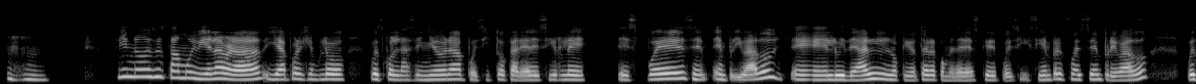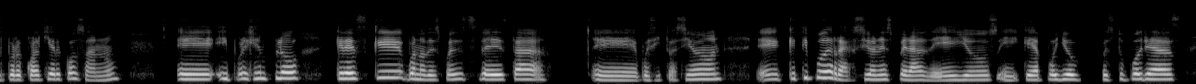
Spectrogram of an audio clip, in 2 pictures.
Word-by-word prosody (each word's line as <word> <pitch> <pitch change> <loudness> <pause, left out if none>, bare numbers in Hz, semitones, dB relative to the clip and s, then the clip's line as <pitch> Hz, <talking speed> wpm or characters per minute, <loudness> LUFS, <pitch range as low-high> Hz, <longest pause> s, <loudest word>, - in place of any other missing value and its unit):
Ujú. 220 -3 -7 0.6
Sí, 350 +1 -2
no, 355 0 +1
eso 355 0 +2
está 320 -3 -1
muy 295 -2 -1
bien, 250 -1 +1
la 265 0 +4
verdad. 230 +2 +4
Y 235 - -7
ya, 230 -1 +2
por 255 +2 -1
ejemplo, 235 0 0 0.2
pues, 240 -2 +1
con 230 -3 0
la 210 0 -6
señora, 220 +2 -1
pues - - -8
sí, 215 - -20
tocaría 220 -1 -2
decirle 215 +1 -2 0.3
después 250 +6 +1
en 225 -2 -2
en 235 -3 -2
privado. 210 - +2 0.2
Eh, 220 -1 -1
lo 215 0 +5
ideal, 220 +4 +3
lo 215 -1 -1
que 200 - -8
yo 195 - -5
te 225 -3 0
recomendaría 95 - -3
es 100 - -11
que, 205 -2 -3
pues 180 -3 -8
sí, - - -16
siempre 220 +4 -3
fuese 230 +1 -3
en 230 - -2
privado, 210 - -1 0.4
pues, 230 -1 +5
por 220 -1 +1
cualquier 235 +3 0
cosa, 240 -6 -4
¿no? 220 +7 -8 0.6
Eh, 235 -1 +5
y 260 - -1
por 245 +4 -2
ejemplo, 275 +2 +2 0.3
¿crees 265 0 +5
que, 310 0 +2
bueno, 245 -5 0
después 230 +3 -3
de 225 -2 +7
esta, 230 -1 0 0.4
eh, 195 -3 -1
pues 205 -2 -6
situación, 235 +4 -2 0.3
eh, 235 0 -4
qué 260 - -5
tipo 305 +1 -1
de 300 0 +7
reacción 225 -1 -1
esperas 215 -3 -1
de 195 - -2
ellos 210 +1 -1
y 190 - -7
qué 215 - +2
apoyo, 225 +1 +2 0.2
pues 220 -3 -4
tú 245 0 -10
podrías, 235 0 +3
230 Hz, 185 wpm, -21 LUFS, 215-245 Hz, 0.6 s, de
